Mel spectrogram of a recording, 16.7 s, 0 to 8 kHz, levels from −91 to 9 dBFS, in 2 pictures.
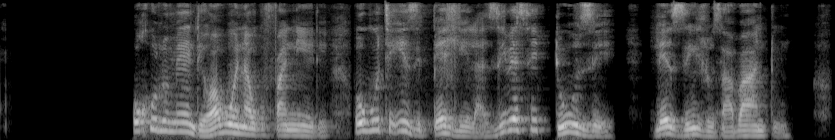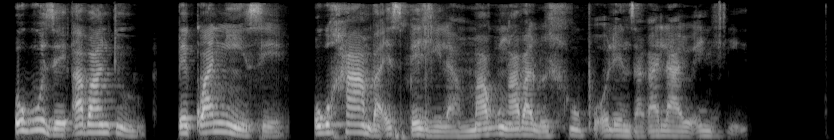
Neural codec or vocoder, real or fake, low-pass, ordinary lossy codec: none; real; 7.2 kHz; AAC, 32 kbps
